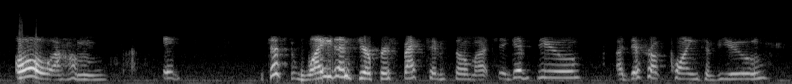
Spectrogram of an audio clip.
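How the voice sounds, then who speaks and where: A woman speaks fairly slowly in a high voice with ordinary pitch variation and long, frequent pauses. Her loudness swings widely over noticeable background noise. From Barbados. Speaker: author. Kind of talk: interview.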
